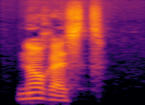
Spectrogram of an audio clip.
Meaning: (noun) abbreviation of nord-est; NE; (proper noun) ISO 3166-2:CH code of Neuchâtel (canton)
- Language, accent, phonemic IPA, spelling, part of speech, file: French, France, /nɔ.ʁɛst/, NE, noun / proper noun, LL-Q150 (fra)-NE.wav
